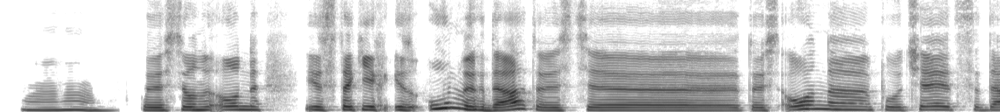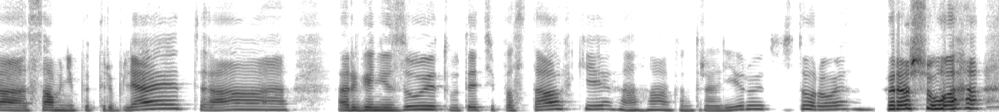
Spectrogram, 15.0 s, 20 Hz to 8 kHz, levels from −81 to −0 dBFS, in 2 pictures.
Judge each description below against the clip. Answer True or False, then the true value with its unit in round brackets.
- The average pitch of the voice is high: True (205 Hz)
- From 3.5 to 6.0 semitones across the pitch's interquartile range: True (4.5 semitones)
